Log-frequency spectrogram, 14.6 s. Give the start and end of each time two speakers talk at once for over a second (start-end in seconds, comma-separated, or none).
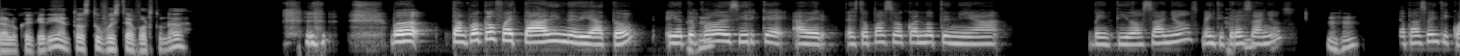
none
